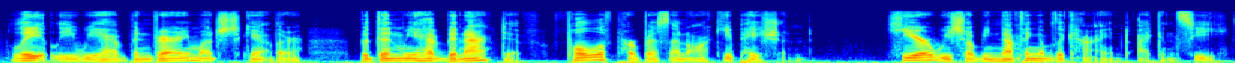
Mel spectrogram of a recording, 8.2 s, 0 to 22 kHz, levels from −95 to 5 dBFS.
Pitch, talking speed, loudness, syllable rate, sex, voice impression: 90 Hz, 210 wpm, -23 LUFS, 6.2 syllables/s, male, masculine, adult-like, slightly middle-aged, slightly thick, slightly relaxed, slightly weak, slightly dark, slightly hard, slightly muffled, fluent, slightly raspy, intellectual, slightly refreshing, sincere, very calm, mature, slightly friendly, slightly reassuring, very unique, slightly elegant, slightly wild, slightly lively, modest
